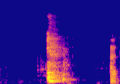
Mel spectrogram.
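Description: A single short cough from a person, about a second in.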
